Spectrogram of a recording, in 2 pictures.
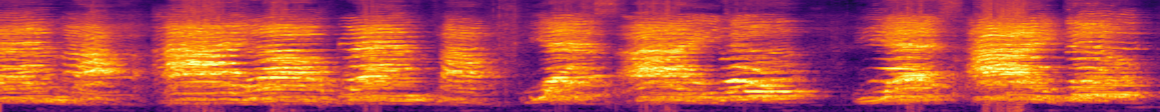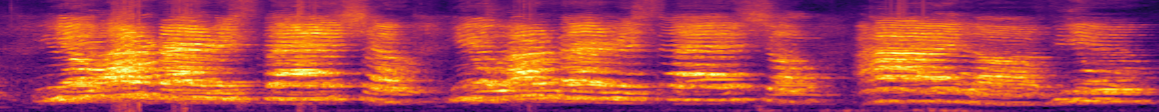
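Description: A group of young children singing together in chorus, in short phrases with brief pauses between them.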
